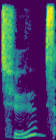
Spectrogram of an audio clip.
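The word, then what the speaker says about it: Twobs: It's a brand called Tubes. I hope I'm pronouncing that okay.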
